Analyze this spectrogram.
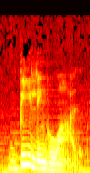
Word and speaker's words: bilingual: but in german it is going to be bilingual repeat after me bilingual let's take another example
